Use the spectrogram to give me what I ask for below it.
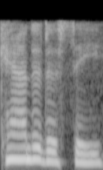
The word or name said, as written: candidacy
